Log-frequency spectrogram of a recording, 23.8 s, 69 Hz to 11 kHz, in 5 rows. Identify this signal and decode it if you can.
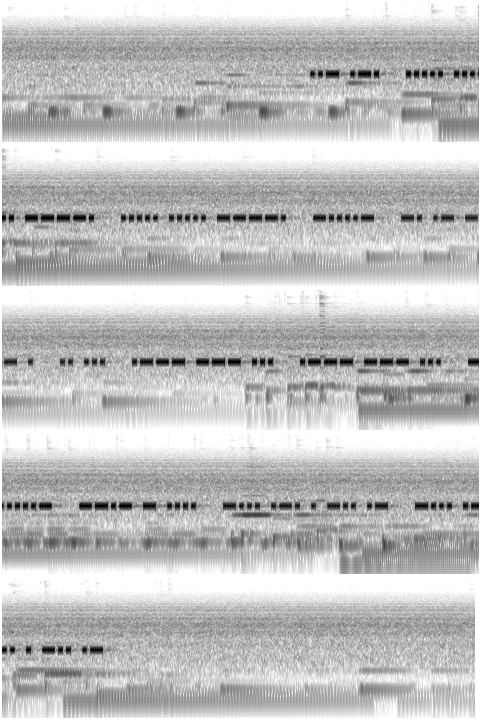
Morse code, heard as a keyed tone, machine-sent, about 30 wpm, 820 Hz, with radio static and room echo. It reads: UR 559 559 - NAME IS JOS JOS - QTH BREDA BREDA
